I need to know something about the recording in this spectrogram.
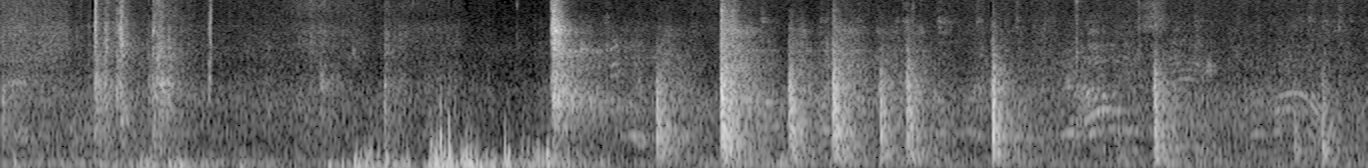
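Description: Footsteps clang on a metal grating gangway.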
